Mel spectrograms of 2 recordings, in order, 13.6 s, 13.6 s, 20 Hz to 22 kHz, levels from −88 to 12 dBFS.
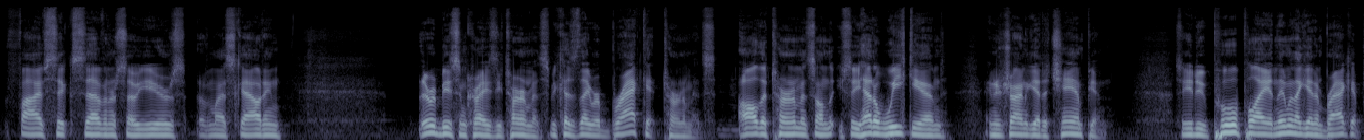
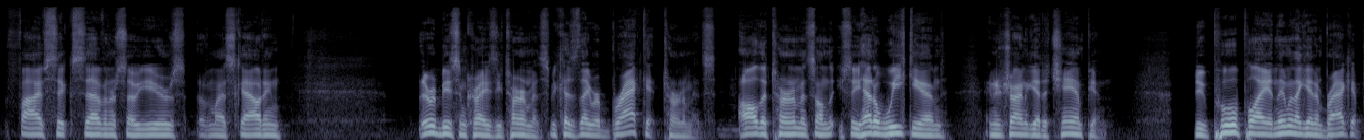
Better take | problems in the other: first | audio cutting out; at 12 s

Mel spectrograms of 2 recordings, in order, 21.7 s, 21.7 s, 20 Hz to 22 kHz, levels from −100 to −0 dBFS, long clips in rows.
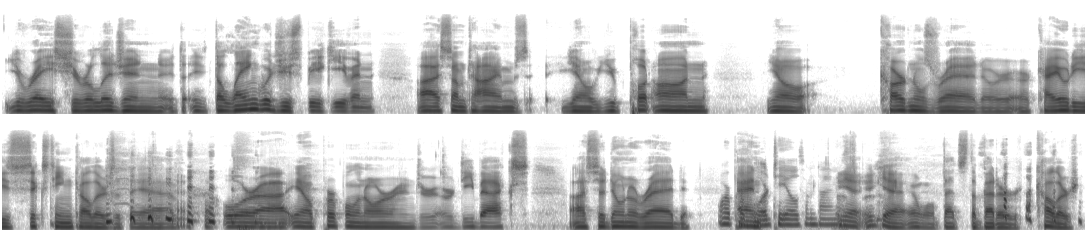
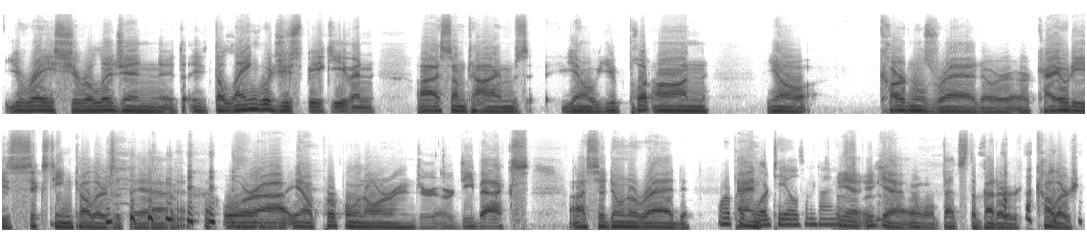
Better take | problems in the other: first | distortion; slight; 9 dB below the speech

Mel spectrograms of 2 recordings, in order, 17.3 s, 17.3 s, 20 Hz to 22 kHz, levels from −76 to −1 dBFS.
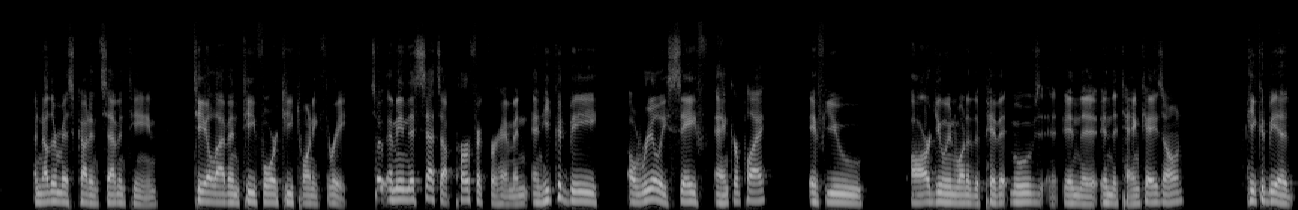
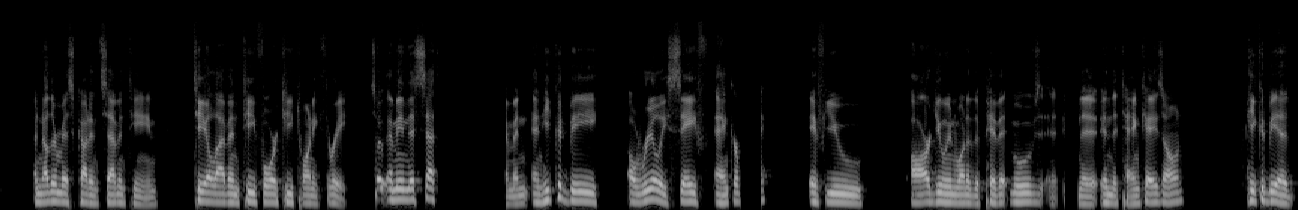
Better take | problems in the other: first | audio cutting out; at 6 s for 1 s, at 10 s and at 14 s

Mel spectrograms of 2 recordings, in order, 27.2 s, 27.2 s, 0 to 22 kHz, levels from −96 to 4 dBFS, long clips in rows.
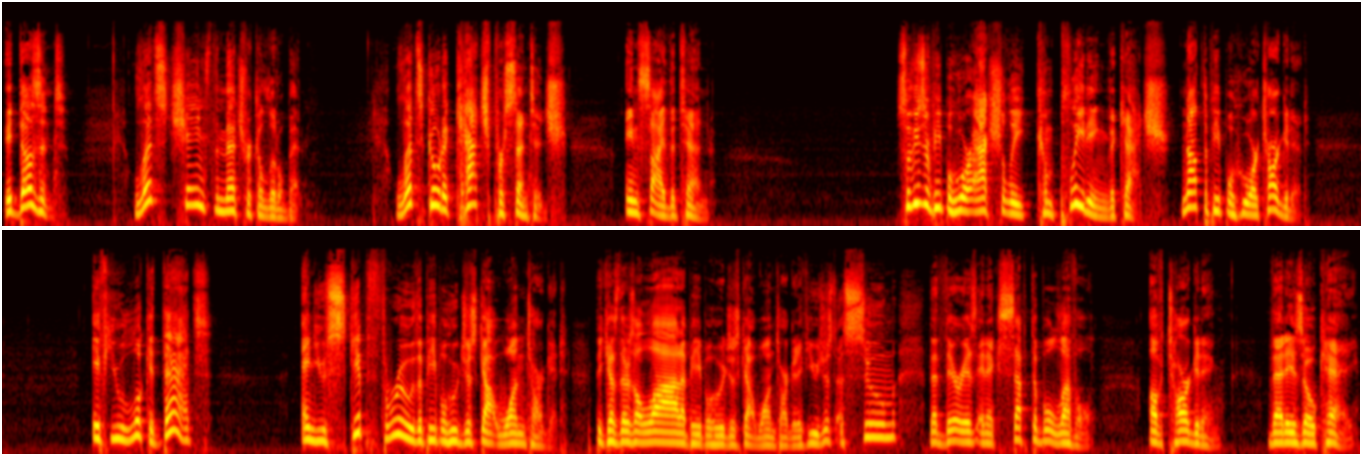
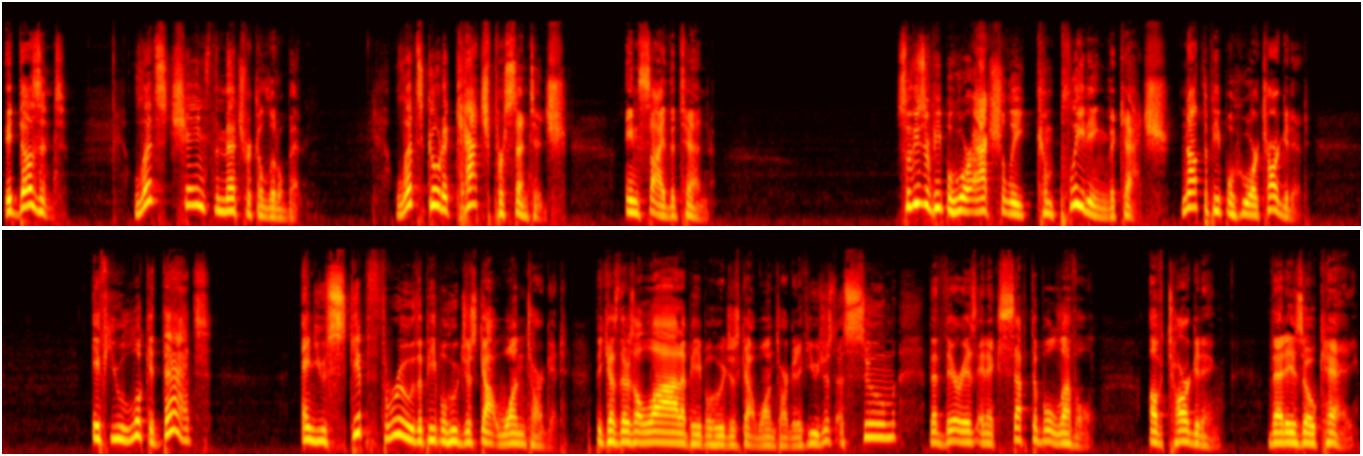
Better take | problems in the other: neither | none

